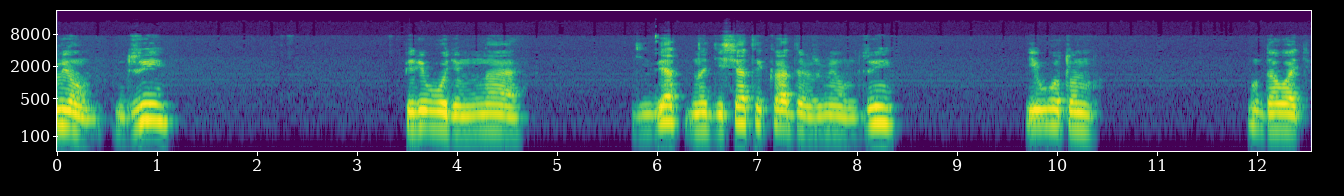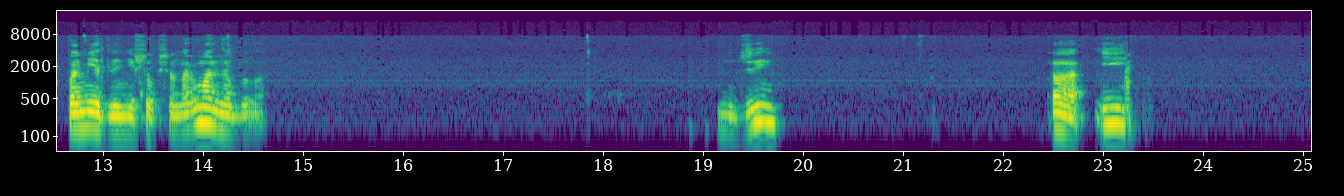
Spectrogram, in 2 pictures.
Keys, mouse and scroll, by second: 0.5 g, 3.5 click, 7.6 g, 14.4 click, 19.0 g, 22.4-23.3 a, 23.3 i.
